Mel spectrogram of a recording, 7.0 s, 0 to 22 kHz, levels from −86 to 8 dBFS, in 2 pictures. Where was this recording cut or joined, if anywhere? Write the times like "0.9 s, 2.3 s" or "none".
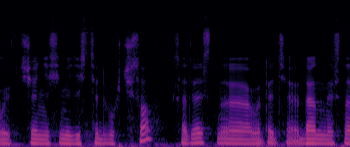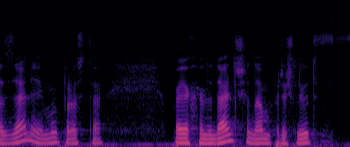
none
